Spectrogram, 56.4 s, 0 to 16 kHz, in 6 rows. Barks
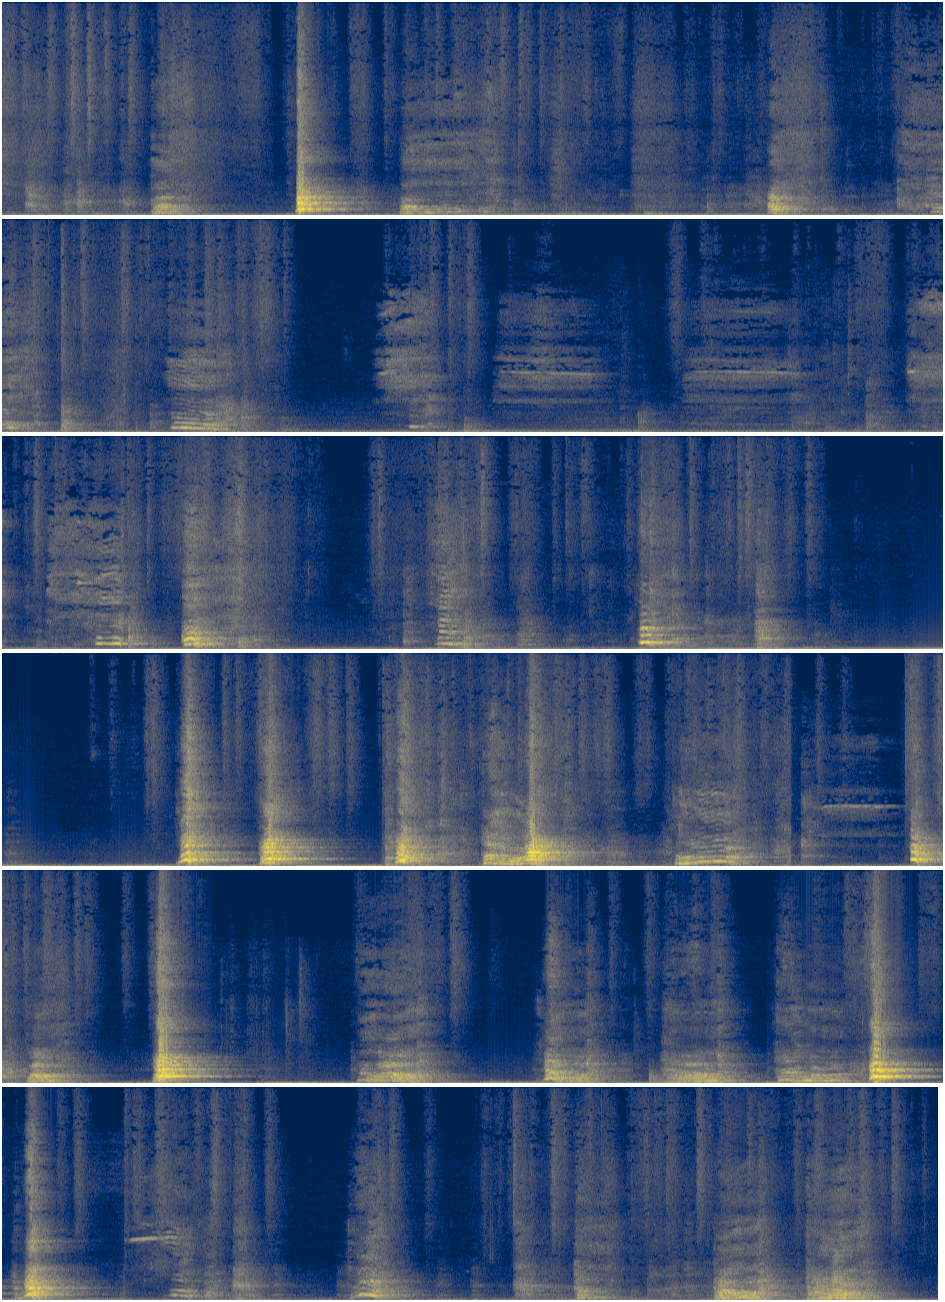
30.0s 31.5s, 32.1s 34.0s, 39.2s 39.9s, 46.3s 47.9s

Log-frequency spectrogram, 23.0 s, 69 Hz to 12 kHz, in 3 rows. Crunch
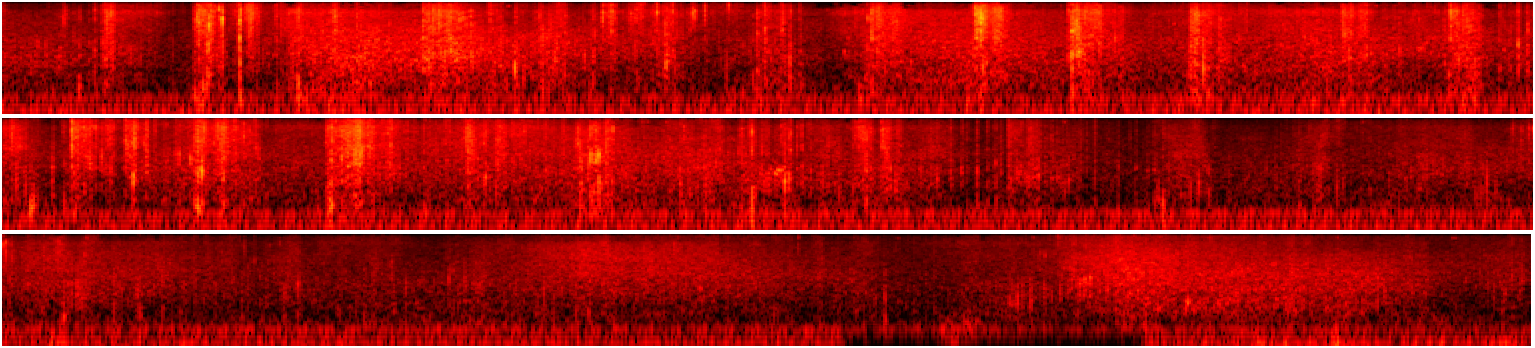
0.2s 17.9s

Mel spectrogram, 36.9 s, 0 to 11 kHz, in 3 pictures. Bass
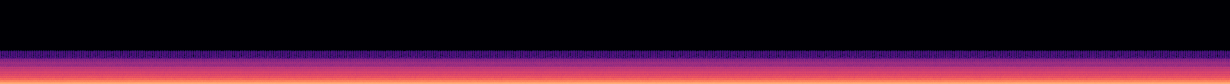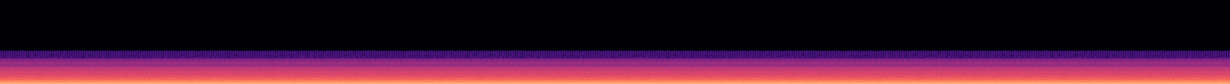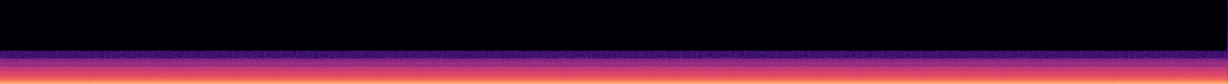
0.0s 0.4s

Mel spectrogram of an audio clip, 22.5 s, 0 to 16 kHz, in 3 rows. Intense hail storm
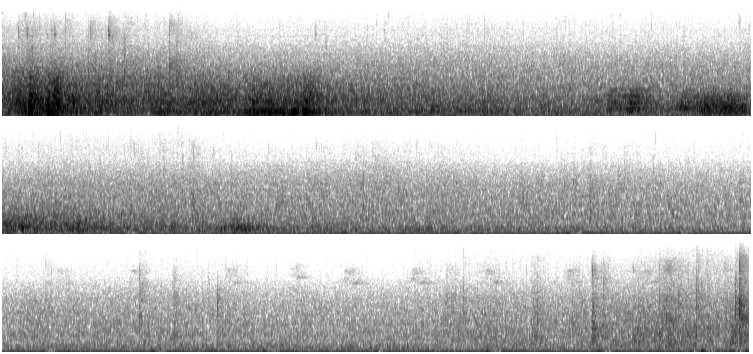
0.0s 10.2s, 19.4s 22.4s

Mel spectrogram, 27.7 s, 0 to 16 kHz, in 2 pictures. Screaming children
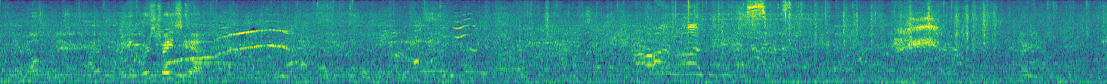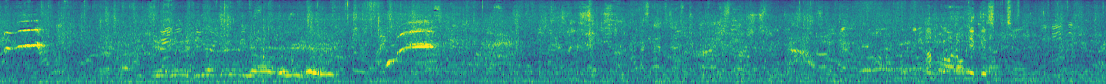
2.4s 3.8s, 13.8s 14.5s, 18.6s 19.4s

